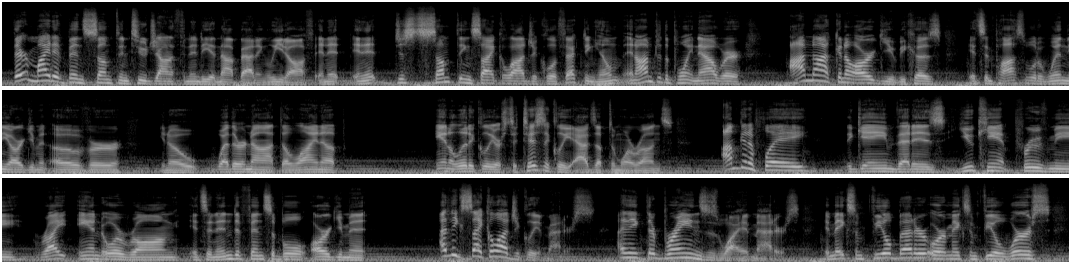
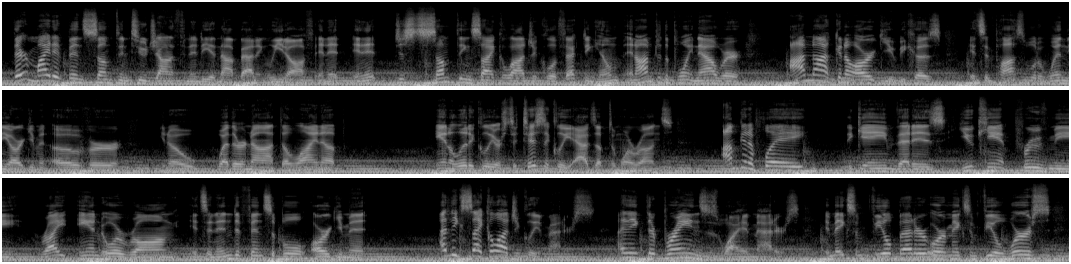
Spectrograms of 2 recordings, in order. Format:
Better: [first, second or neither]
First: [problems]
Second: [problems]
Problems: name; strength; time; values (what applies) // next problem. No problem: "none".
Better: first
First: low rumble; faint; throughout; 25 dB below the speech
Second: low rumble; loud; throughout; 10 dB below the speech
